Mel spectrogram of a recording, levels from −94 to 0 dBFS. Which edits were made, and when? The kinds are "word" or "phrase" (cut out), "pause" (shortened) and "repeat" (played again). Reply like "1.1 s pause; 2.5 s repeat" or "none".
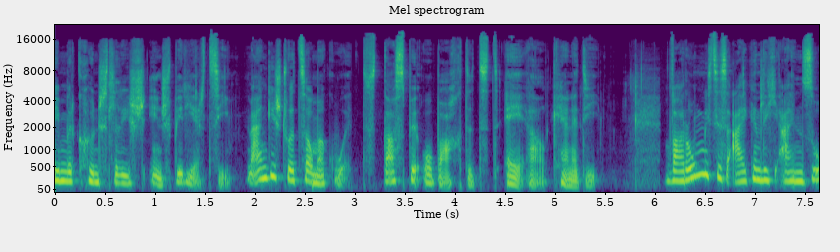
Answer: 2.6 s phrase; 6.0 s pause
